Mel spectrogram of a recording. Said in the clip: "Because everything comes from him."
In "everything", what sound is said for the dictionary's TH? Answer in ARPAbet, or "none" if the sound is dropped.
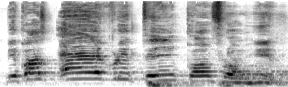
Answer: T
